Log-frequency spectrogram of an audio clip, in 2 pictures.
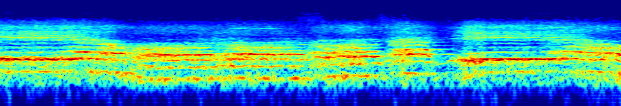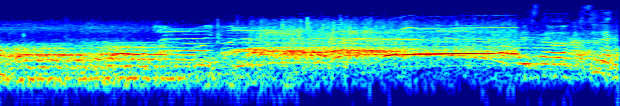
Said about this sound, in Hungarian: A tömeg ezután elénekelte a himnuszt, majd a Kossuth nótát is.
